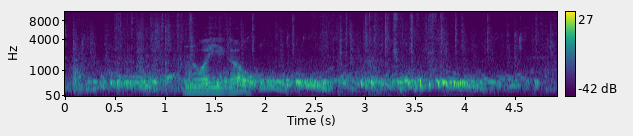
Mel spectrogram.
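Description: Roller pigeons cooing during pairing in a breeding loft, a soft rolling coo repeated in low bursts close by, with someone talking over it.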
